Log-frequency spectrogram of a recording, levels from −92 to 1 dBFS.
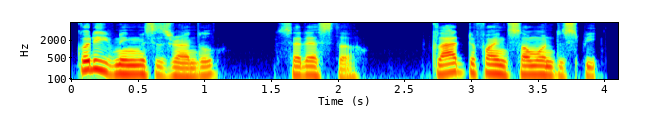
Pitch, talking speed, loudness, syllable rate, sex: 135 Hz, 190 wpm, -19 LUFS, 6.1 syllables/s, male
